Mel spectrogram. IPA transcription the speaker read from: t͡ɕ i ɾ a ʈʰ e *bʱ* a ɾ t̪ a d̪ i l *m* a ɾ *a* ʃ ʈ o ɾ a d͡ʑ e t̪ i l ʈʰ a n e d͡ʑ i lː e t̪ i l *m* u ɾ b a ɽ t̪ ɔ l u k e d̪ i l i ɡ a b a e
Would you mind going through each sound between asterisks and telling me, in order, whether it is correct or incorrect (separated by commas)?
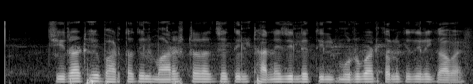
correct, correct, correct, correct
